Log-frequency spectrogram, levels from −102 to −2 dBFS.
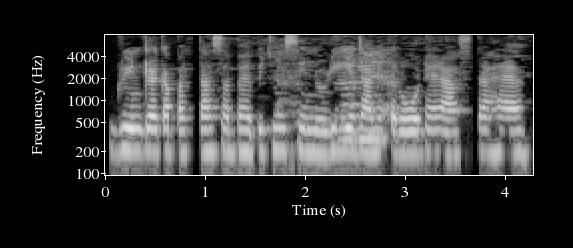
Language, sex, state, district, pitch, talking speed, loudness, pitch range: Hindi, female, Bihar, Sitamarhi, 200 Hz, 210 wpm, -24 LUFS, 195-205 Hz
